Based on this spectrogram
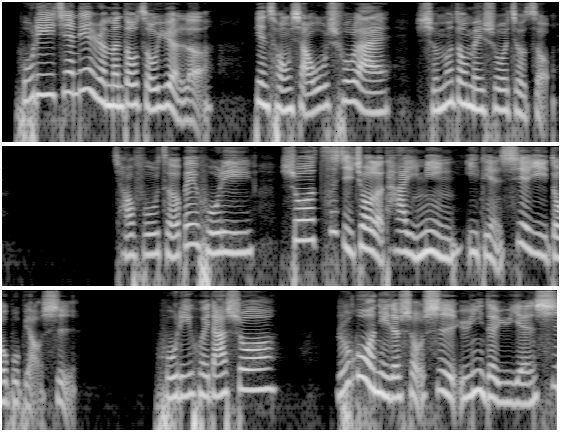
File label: story; 落ち着いた感じの声。; 中国語ナレーター（台湾語）ボイスサンプル; 台湾北京語 ストーリー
